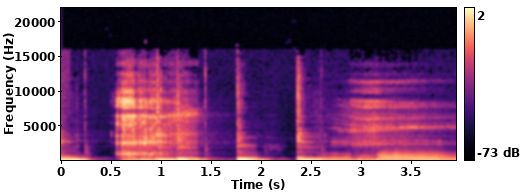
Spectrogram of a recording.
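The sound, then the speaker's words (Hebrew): A voice imitates an elephant's snoring: several rough, rumbling snores alternate between low voiced growls and breathy rasps, the last one long and drawn out with a rising, wavering pitch. “פיל ישן בשלווה, והוא בטח עייף.”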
